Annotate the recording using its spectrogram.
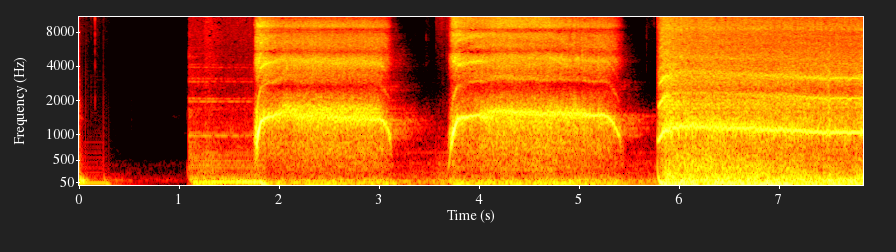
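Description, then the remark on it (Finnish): A shrill, loud whistle sounds in three long sustained blasts, each swooping up in pitch at the start before holding steady, with short gaps between them and no talking. “Kiva pilli.”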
